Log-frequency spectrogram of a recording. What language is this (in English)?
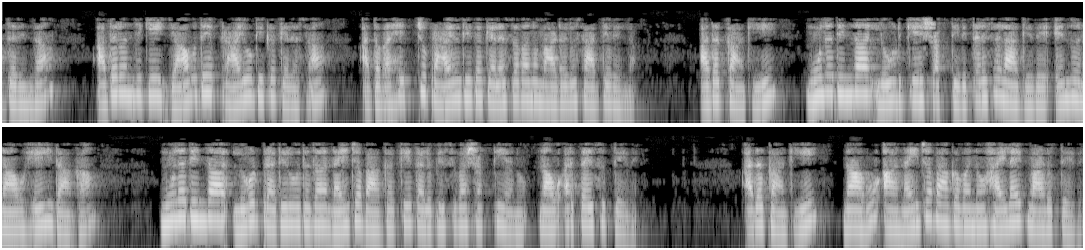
Kannada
